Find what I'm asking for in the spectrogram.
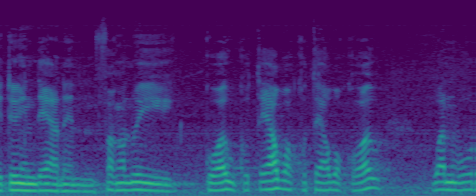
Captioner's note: speaks in local language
